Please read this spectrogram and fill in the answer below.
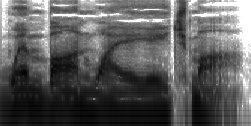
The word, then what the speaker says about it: Wembanyama: Victor Wembanyama, pronounced Wembanyama, recently signed an extension taking 25% of the cap to maintain team flexibility.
